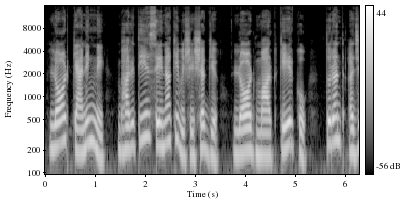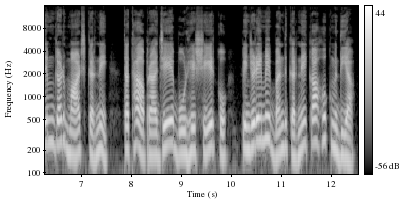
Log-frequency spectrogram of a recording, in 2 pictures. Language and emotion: Hindi, neutral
